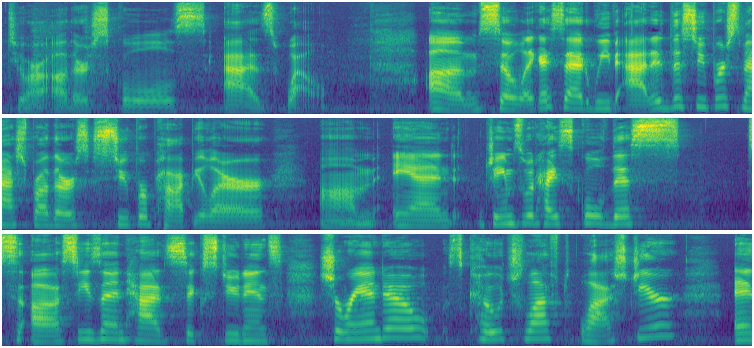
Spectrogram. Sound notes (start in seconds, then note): none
